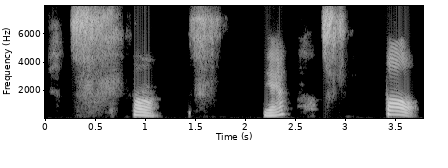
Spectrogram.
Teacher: Kemudian sifat yang lain ya dari nafas, kemarin kita selalu membahas dari aliran nafas. Ya, untuk huruf shad ini terasa ya ada aliran nafas yang ngalir ketika kita mengucapkan hurufnya.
